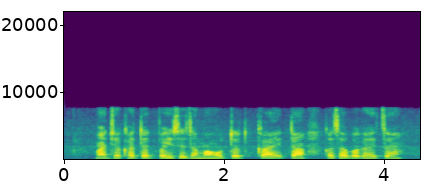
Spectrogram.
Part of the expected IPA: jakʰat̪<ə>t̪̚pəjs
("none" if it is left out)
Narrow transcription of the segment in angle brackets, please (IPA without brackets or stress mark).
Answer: a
